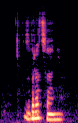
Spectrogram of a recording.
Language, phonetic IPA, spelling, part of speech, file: Polish, [zvraˈt͡sãɲɛ], zwracanie, noun, LL-Q809 (pol)-zwracanie.wav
